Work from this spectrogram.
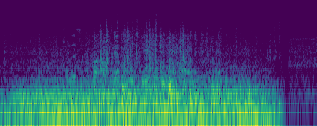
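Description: A Land Rover Defender Open Range Overland Edition drives off-road with a loud, rough, steady rumble of engine and terrain noise that cuts off abruptly near the end.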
